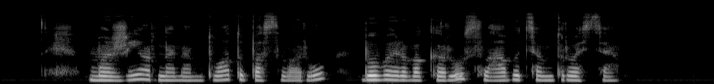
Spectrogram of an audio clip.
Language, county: Lithuanian, Kaunas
